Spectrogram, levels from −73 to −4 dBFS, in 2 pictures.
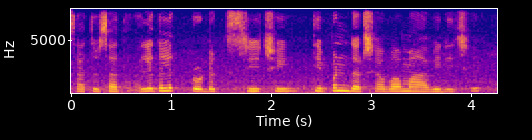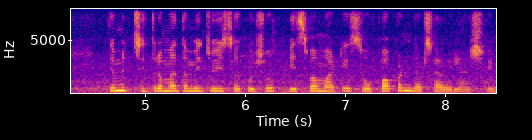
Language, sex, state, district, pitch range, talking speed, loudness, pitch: Gujarati, female, Gujarat, Gandhinagar, 220-255 Hz, 175 wpm, -17 LUFS, 235 Hz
